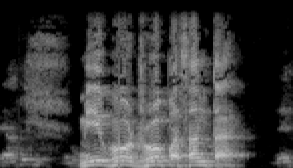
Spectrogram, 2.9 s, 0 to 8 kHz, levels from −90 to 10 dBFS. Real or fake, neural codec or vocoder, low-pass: real; none; 7.2 kHz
